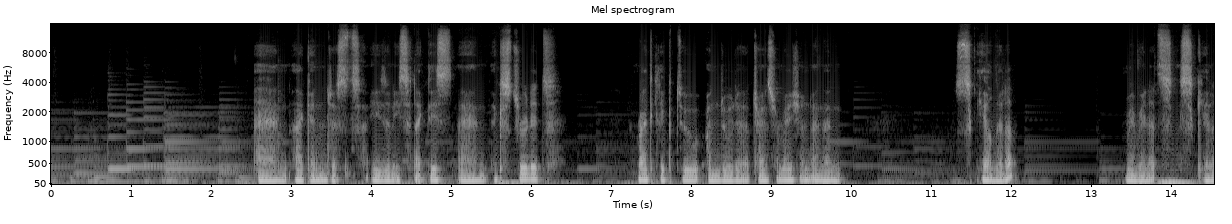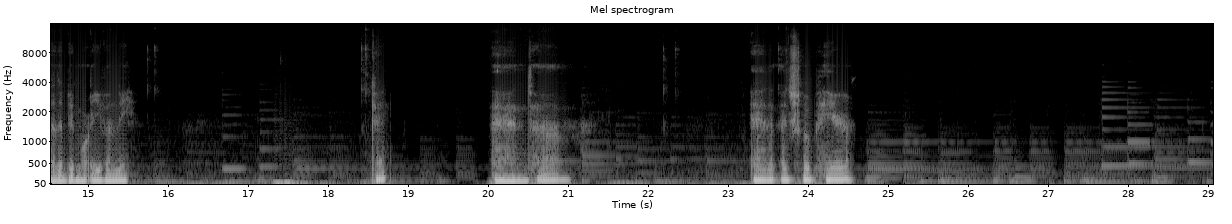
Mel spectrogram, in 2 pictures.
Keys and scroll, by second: 6.3 e, 10.2 s, 14.3 s, 14.6 y, 20.6 ctrl+r, 27.5 F3.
